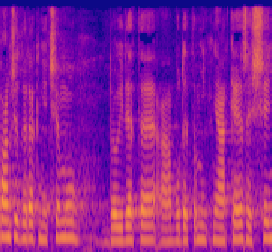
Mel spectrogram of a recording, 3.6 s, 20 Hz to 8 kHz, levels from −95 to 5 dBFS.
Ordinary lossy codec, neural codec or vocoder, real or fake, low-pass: MP3, 48 kbps; none; real; 7.2 kHz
